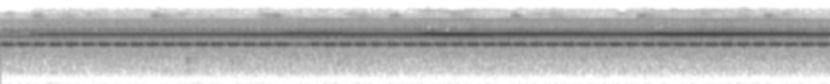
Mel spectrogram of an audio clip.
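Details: Bell cricket song heard as a continuous high ringing trill that swells twice, layered over a steady, rapid pulsed chirping in a slightly lower pitch.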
